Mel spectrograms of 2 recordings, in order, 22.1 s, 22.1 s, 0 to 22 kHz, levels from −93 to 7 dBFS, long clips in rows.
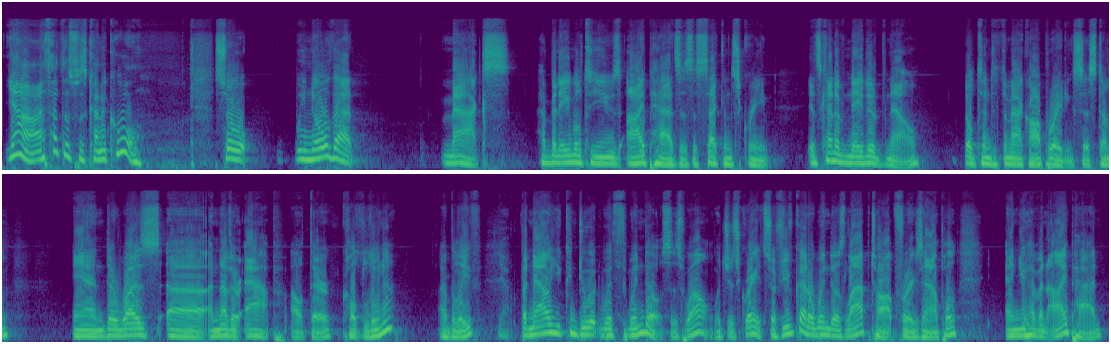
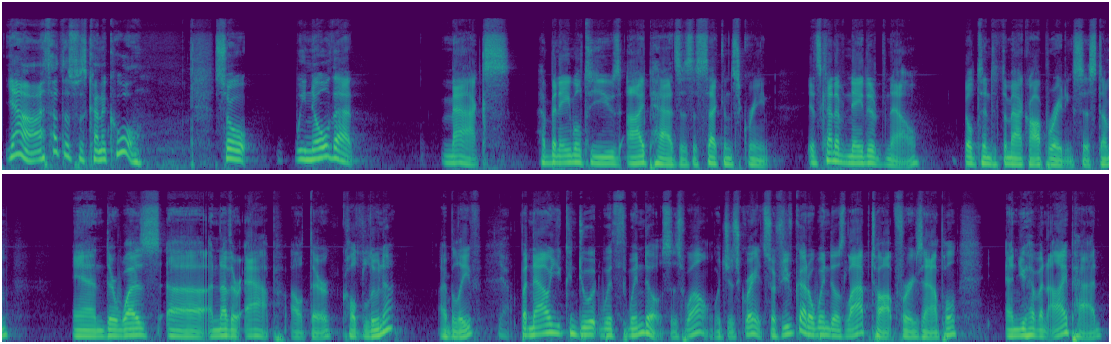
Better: second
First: distortion; slight; 10 dB below the speech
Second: none

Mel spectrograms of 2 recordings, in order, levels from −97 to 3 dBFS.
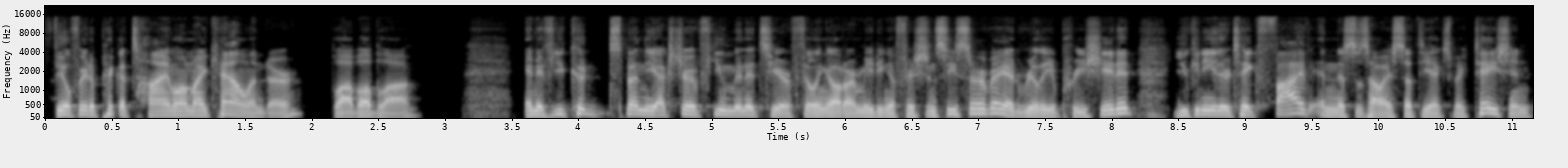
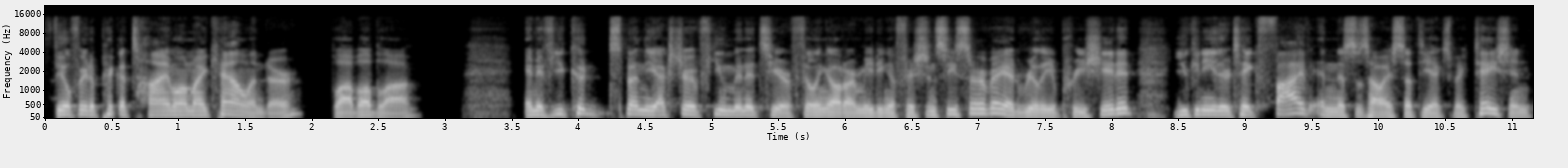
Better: neither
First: none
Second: none

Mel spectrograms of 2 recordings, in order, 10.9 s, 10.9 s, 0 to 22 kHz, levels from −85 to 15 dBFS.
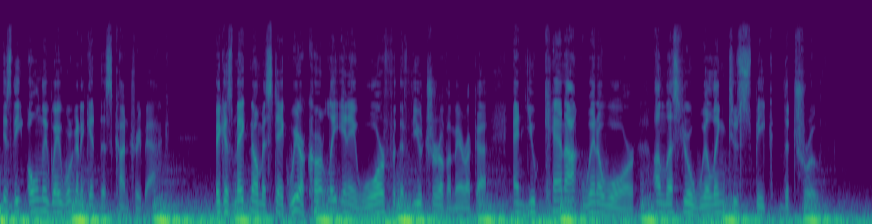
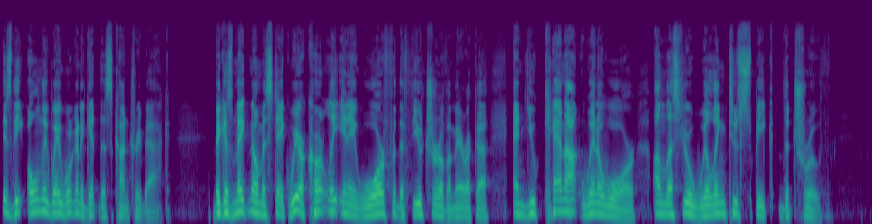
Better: second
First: low rumble; loud; throughout; 7 dB below the speech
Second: none

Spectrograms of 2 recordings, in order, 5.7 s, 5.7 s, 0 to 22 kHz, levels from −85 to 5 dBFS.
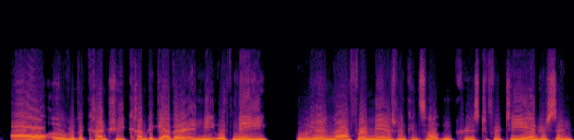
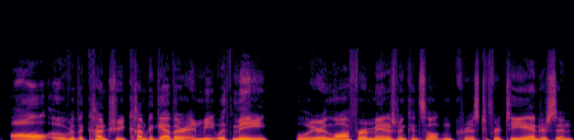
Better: second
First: distortion; heavy; 30% of the sound clipped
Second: none

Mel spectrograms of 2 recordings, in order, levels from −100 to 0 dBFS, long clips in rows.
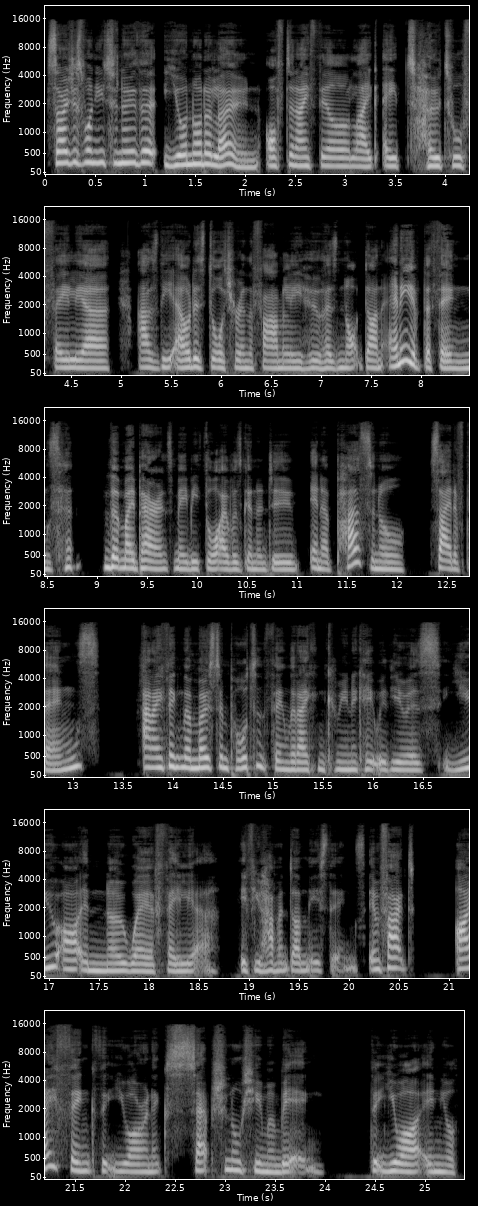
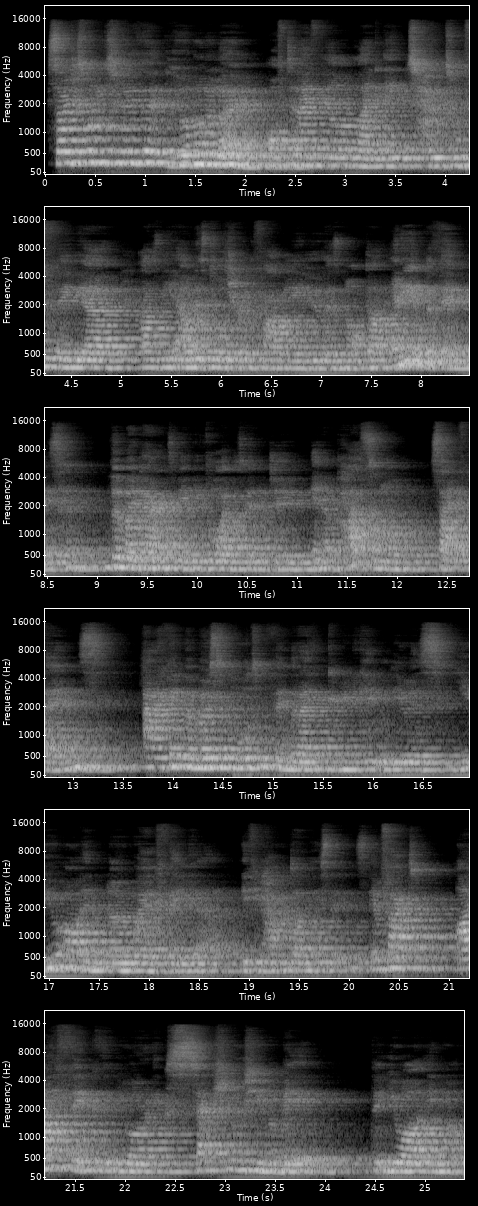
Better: first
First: none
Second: off-mic speech; far // room echo; strong; dies away in 1.8 s

